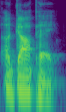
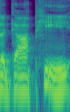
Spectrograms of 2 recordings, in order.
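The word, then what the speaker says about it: ἀγάπη: the final word for love is most commonly pronounced agape uh though it can also be read as a gapi in the original greek most in the west pronounce it agape this one really stands out and is the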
